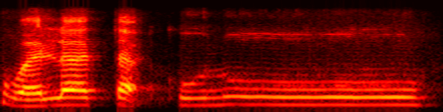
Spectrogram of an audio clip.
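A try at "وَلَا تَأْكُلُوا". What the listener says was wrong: oh kena panjang lagi eh tak cukup panjang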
